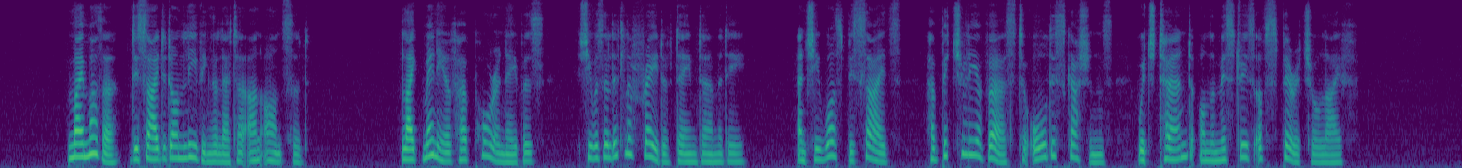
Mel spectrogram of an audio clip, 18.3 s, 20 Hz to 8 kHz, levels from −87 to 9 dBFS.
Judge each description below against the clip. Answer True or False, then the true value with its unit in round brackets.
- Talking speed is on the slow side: True (130 wpm)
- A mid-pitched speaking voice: True (180 Hz)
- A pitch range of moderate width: False (6.9 semitones)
